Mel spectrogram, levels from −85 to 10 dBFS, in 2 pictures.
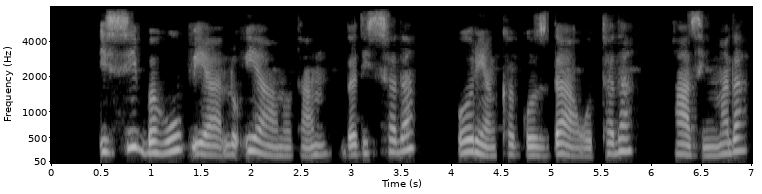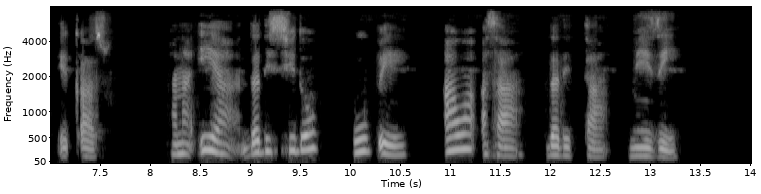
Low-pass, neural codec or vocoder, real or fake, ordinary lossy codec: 7.2 kHz; none; real; AAC, 32 kbps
